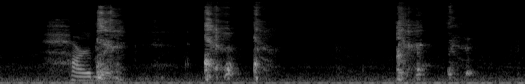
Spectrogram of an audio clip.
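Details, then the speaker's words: Toddler girl with croup, the day after racemic epinephrine and Decadron, her cough drastically better: several short, harsh coughs with a brief voiced whimper, a milder croupy cough. "I do have videos of her post rimic EPI and Decadron kopy cough her cough today as you heard is drastically better"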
